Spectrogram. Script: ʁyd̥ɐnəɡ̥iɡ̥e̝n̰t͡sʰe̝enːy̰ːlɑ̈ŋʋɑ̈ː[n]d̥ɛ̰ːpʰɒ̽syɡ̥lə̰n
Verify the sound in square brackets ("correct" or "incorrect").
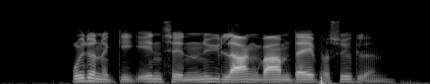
incorrect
